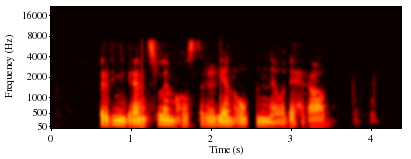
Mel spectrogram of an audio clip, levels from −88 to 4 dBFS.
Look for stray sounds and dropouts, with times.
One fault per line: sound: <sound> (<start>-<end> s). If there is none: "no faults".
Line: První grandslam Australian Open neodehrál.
sound: dropout (2.5-2.6 s)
